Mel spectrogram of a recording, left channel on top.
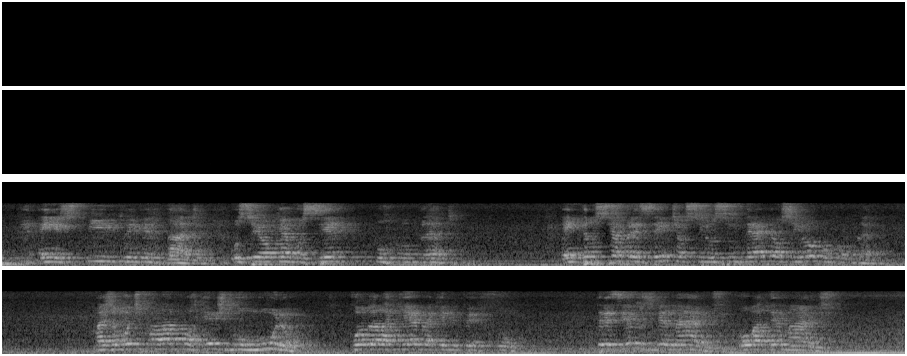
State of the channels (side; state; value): left; silent; 57 dB below the other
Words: Em espírito e em verdade. O Senhor quer você por completo. Então se apresente ao Senhor, se entregue ao Senhor por completo. Mas eu vou te falar porque eles murmuram quando ela quebra aquele perfume. 300 denários ou até mais.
